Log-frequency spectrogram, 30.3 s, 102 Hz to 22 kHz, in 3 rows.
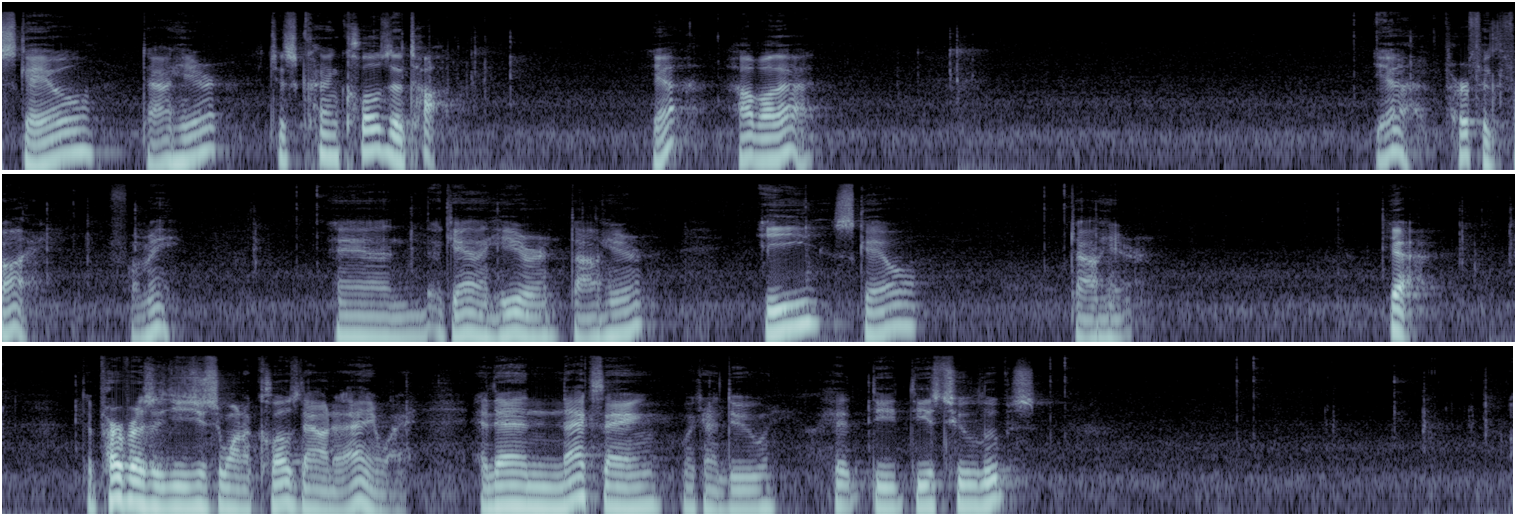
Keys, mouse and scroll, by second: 2.3 middle click, 3.0 alt+z, 3.4-6.4 middle drag, 6.4 s, 9.4 middle click, 10.4 shift+middle click, 10.8 scroll, 11.0-12.2 middle drag, 13.4-15.2 middle drag, 15.2 e, 17.4-19.3 middle drag, 20.0 alt+z, 20.7-22.5 middle drag, 22.9-24.2 middle drag, 24.2 alt+click, 25.9-27.3 middle drag, 27.3 shift+click, 28.5 shift+click.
